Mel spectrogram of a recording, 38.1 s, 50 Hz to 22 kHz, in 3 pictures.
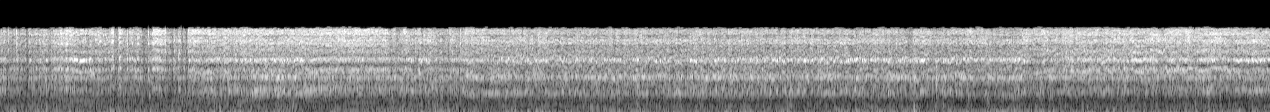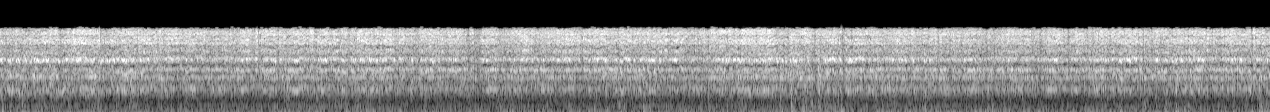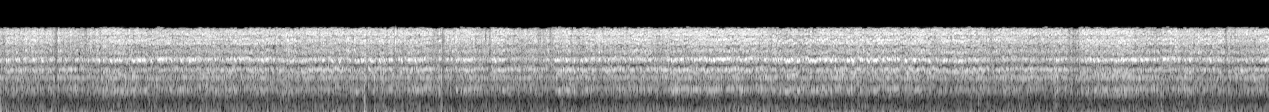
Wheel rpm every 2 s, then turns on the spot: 230, 220, 190, 160, 160, 200, 210, 230, 230, 230, 230, 230, 240, 230, 230, 230, 230, 230, 230.
none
